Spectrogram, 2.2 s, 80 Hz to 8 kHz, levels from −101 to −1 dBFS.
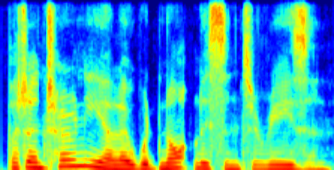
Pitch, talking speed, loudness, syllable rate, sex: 210 Hz, 190 wpm, -15 LUFS, 5.6 syllables/s, female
